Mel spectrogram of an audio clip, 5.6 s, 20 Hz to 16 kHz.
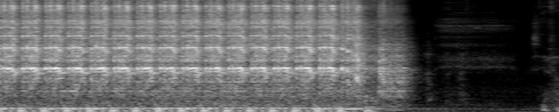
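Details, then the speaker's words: Honda CB400T Dream compression test, cranking on the starter at wide-open throttle: steady, even cranking at about two beats a second with no weak pulses. Readings were 120 and just over 115 psi; compression even. "okay so that one we have 120 and the other one was just over 115. there's only a few pounds difference so I'm basically happy with that"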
